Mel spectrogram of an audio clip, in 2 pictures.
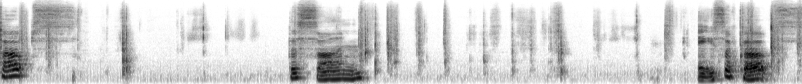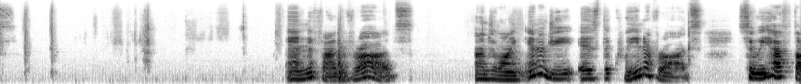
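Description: Playing cards are laid softly on a table one at a time.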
